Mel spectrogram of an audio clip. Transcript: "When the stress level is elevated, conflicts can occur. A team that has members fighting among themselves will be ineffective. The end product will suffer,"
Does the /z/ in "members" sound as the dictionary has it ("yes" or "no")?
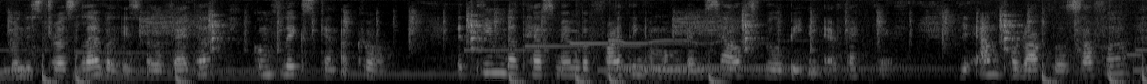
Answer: no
